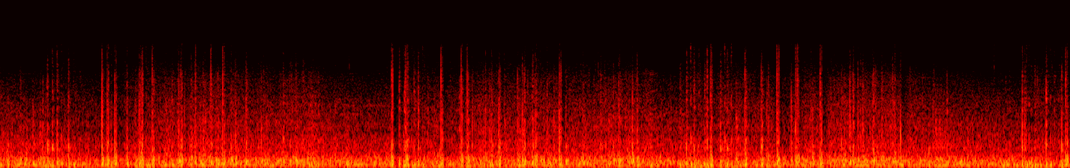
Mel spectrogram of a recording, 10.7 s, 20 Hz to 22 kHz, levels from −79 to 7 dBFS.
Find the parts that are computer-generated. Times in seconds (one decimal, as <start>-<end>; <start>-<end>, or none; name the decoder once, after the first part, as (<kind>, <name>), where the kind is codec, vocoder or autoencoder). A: none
